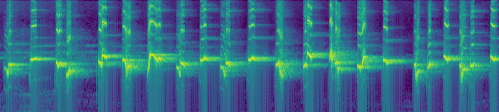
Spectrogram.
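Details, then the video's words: Yellow-vented bulbul singing strongly in 'ropel panjang' style as a lure for other bulbuls: an unbroken, steady chain of liquid bubbly notes at about three per second. "KICAU SUARA trucukan gacor ROPEL PANJANG pancingan trucukan agar bunyi"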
